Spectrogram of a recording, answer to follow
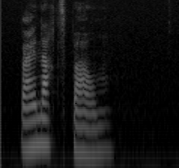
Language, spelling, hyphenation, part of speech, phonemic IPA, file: German, Weihnachtsbaum, Weih‧nachts‧baum, noun, /ˈvaɪ̯naxt͡sˌbaʊ̯m/, De-Weihnachtsbaum.ogg
- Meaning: Christmas tree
